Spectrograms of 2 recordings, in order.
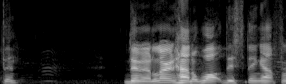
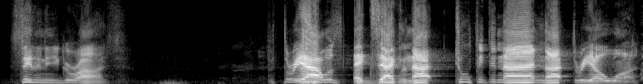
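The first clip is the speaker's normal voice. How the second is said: mocking, laughing; 4 semitones higher, 13 dB louder than usual.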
